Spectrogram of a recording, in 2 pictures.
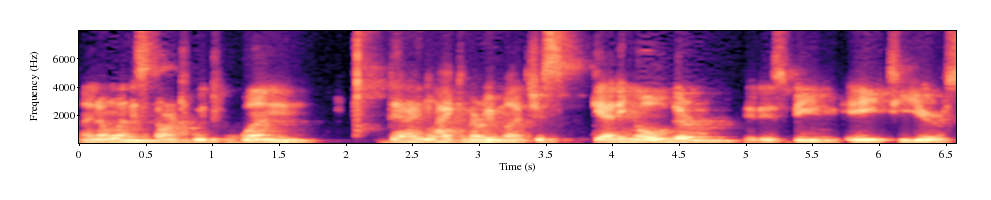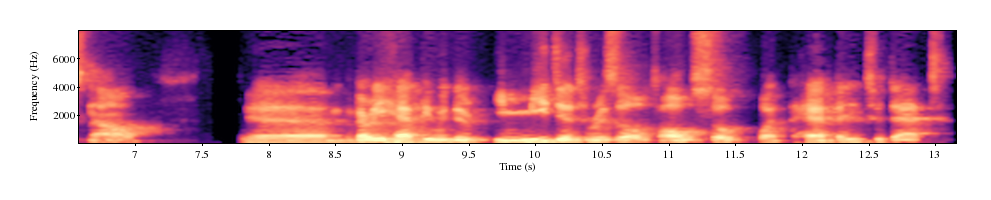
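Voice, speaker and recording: A man from Brazil, a dentist giving an online lecture, halting and repeating words as he goes. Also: mid-range voice, lively intonation, gravelly, a little mellow, roomy sound. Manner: halting, repeats words, loose non-native grammar. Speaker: dentist presenting cases.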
